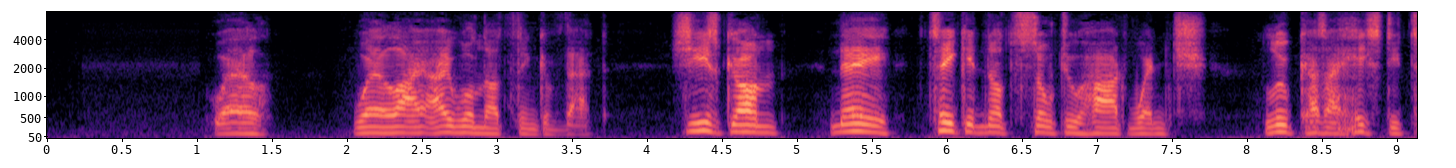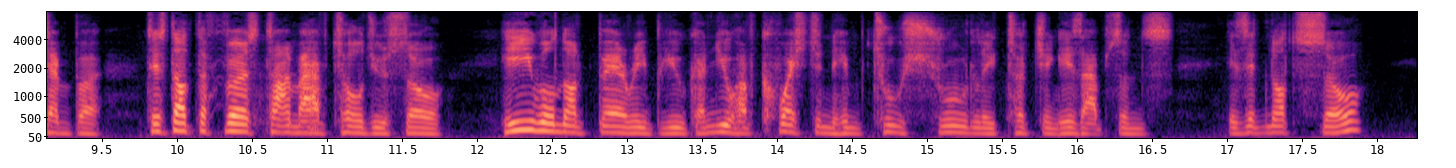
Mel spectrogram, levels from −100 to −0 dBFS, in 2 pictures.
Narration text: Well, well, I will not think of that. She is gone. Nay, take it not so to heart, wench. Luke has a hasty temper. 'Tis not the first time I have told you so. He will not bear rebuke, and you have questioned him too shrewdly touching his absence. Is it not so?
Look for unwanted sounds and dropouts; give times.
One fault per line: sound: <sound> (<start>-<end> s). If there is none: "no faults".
no faults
